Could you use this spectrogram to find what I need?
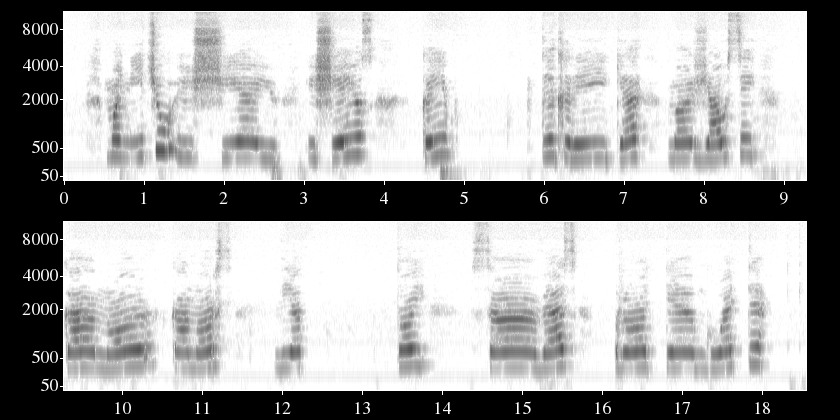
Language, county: Lithuanian, Telšiai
